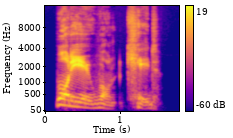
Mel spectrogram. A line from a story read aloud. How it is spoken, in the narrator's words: growled the corporal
